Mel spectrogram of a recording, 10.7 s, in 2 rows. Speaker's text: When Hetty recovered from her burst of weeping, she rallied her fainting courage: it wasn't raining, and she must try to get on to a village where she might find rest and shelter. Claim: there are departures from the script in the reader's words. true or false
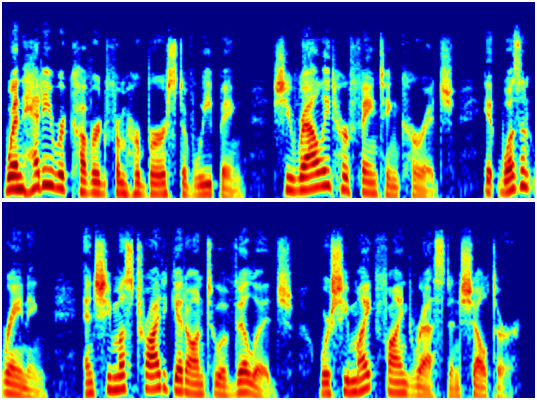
false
